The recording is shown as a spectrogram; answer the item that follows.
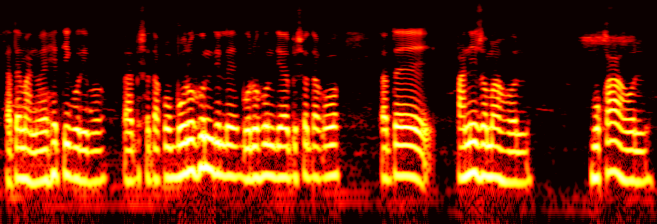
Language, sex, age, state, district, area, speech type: Assamese, male, 30-45, Assam, Morigaon, rural, spontaneous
